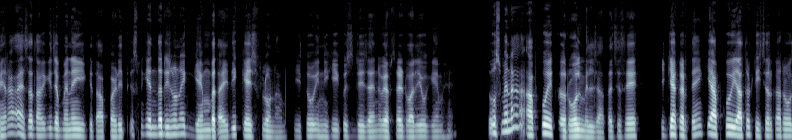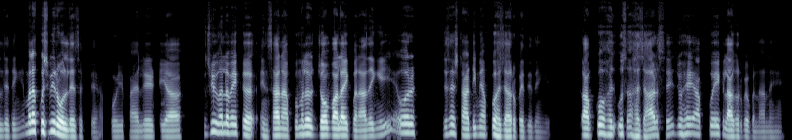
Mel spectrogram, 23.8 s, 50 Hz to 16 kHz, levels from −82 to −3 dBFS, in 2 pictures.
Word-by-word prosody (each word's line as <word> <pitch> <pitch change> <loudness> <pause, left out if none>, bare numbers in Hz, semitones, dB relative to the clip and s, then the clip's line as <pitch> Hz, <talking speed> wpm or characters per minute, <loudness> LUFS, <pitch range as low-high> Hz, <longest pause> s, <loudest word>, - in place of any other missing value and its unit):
मेरा 140 +6 -4
ऐसा 150 0 -1
तो 135 - -4
है 130 0 -4
कि 140 - -10
जब 130 -1 -1
मैंने 130 +1 0
ये 130 - -3
किताब 115 -2 -6
पढ़ी 120 0 -2
थी - - -32
इसमें 160 +3 -18
के 165 - 0
अंदर 160 0 +3
इन्होंने 160 +2 -1 0.2
गेम 120 +1 -1
बताई 115 -2 +3
थी 145 - -1
कैश 125 -4 -1
फ्लो 120 -2 -3
नाम 105 0 -14
की, 120 +2 -20
तो 125 +2 -4
इन्ही 115 -2 -7
की 125 +1 -9
कुछ 120 -1 -11
डिज़ाइन 115 0 -4
वेबसाइट 120 0 0
वाली 115 +1 -2
वो 120 - -4
गेम 115 0 -12
है। 115 +2 -22 0.6
उसमें 215 +5 0
ना 260 +5 +1 0.2
आपको 170 +6 +4
एक 160 - 0
रोल 125 +1 +6
मिल 110 -1 -2
जाता 105 +1 -7
है - - -8
जैसे 130 +3 -1 0.4
कि 145 - -14
क्या 155 +3 +6
करते 140 +1 +1
हैं 165 - -6
कि 170 - -7
आपको 160 +2 +2
या 145 -3 +8
तो 155 - 0
टीचर 130 0 -4
का - - -1
रोल 130 -1 -2
दे 125 - -6
देंगे 125 +4 -14
मतलब 205 +5 +6
कुछ 210 -1 +5
भी 220 - +4
रोल 140 -5 +8
दे 120 0 +1
सकते 115 -2 -19
हैं 100 - -21
कोई 115 0 -12
पायलट 115 +1 -8
या 115 0 -1
कुछ 160 +7 -24
भी 215 - +2
मतलब 195 -1 +2
एक 180 -3 0 0.3
इंसान 140 +4 +3
आपको 135 +2 -2
मतलब 155 -1 +3
जॉब 145 0 +4
वाला 140 0 +8
एक 135 - +3
बना 120 -1 -1
देंगे 130 +4 -5
ये 170 - -10
और 190 -1 +3 0.4
जैसा 170 +4 -3
स्टार्टिंग 150 -2 -2
में 150 - -2
आपको 150 +2 0
हज़ार 120 -2 +2
रुपए 115 -1 -5
दे 110 0 -16
देंगे 105 -2 -23 0.5
तो 145 - 0
आपको 145 +5 +2
हज़ 155 -2 -2
उस 155 - -16
हज़ार 130 -1 -1
से 150 +3 -10
जो 170 -1 -6
है 175 +2 -2
आपको 170 +2 -8
1 165 -2 -3
लाख 120 -3 +2
रुपए 120 -1 -8
बनाने 105 0 -17
हैं। 105 0 -23
130 Hz, 250 wpm, -20 LUFS, 115-155 Hz, 0.6 s, या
